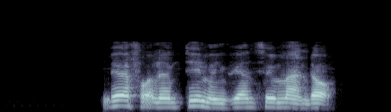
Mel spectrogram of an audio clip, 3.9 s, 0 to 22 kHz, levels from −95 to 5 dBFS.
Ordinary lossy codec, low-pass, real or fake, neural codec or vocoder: AAC, 32 kbps; 5.4 kHz; fake; codec, 16 kHz, 2 kbps, FunCodec, trained on LibriTTS, 25 frames a second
